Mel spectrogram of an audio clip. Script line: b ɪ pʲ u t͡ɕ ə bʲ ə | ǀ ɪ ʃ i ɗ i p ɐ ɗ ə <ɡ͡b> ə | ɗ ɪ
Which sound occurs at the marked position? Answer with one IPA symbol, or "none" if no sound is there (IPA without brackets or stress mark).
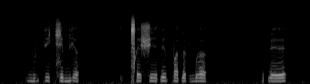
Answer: ɡ͡b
